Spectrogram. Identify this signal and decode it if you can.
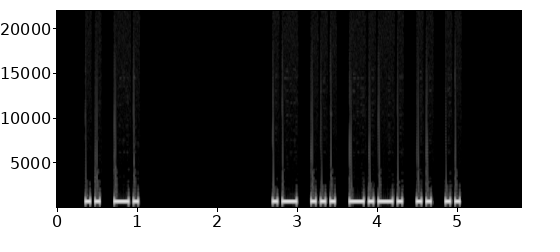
Morse code, heard as a keyed tone, about 20 wpm, 700 Hz. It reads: IN ASCII
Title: 4x Word-Spacing - Sets of 5 Words - 20wpm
